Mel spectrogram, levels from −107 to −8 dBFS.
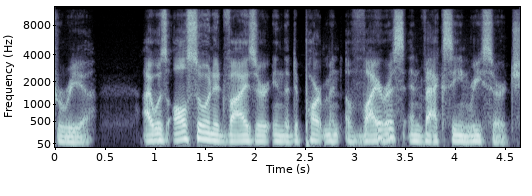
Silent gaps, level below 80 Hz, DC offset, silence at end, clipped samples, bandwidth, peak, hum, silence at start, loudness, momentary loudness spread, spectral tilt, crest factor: none; -44 dBFS; under 0.1%; 0 s; under 0.1%; 12 kHz; -4 dBFS; none; 0 s; -22 LUFS; 7 LU; -5 dB/octave; 18 dB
